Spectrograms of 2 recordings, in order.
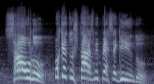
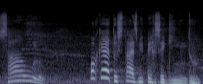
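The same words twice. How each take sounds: First: The tone is harsh and accusing. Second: The tone is gentle and tender. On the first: The speaker is condemning the listener. The speaker calls it wrong. "É diferente de dizer assim ... ele não chegou acusando" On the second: The speaker is showing mercy and love. The speaker calls it right. "Imagina que foi assim. Saulo, meu filho"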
